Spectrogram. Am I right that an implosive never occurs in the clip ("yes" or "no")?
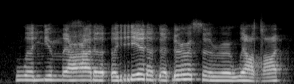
no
